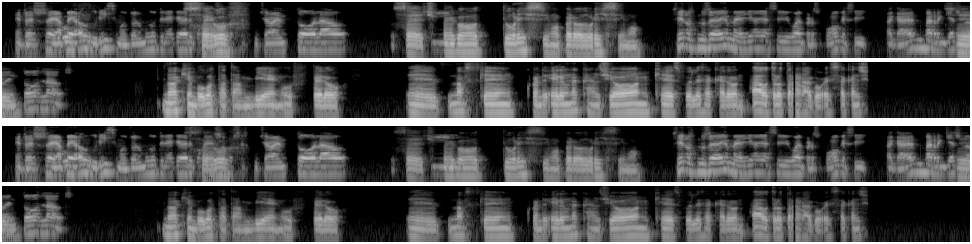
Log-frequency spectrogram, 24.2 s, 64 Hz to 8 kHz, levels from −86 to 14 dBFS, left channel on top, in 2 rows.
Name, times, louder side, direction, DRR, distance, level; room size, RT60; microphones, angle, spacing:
voice 1, 0.0-2.9 3.3-4.3 5.4-5.8 8.4-10.8 11.1-12.9, right 1 dB, 10° right, 1.6 m, -28 dB
voice 2, 2.3-3.0 4.9-6.0 6.3-8.0 11.9-12.3 14.1-16.3 17.2-22.9, left 7 dB, 60° left, 0.3 m, -24 dB
head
